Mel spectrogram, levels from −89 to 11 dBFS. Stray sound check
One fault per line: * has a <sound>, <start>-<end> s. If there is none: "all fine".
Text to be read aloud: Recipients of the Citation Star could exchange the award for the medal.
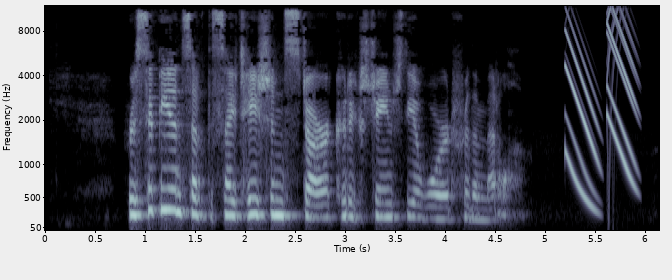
* has a chirp, 5.2-6.0 s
